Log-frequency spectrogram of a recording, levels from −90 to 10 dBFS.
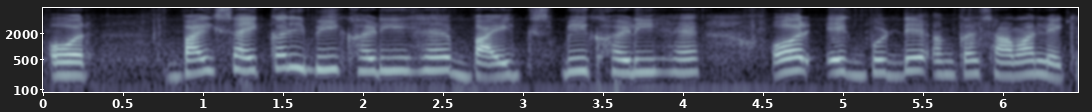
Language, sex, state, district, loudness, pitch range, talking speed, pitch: Hindi, female, Madhya Pradesh, Dhar, -19 LUFS, 220-280 Hz, 150 wpm, 255 Hz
